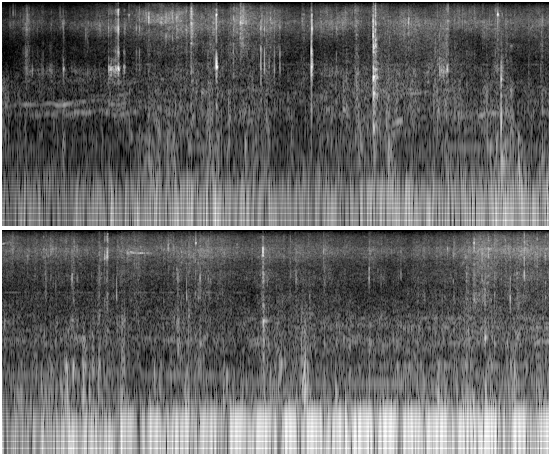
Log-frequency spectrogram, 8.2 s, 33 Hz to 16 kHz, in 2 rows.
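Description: Magic Mobility Frontier V4 power chair's twin 800-watt motors whining as it drives over grass and roots. Scattered clicks and crackles from under the tyres come through, with a low wind rumble on the microphone that gets louder from about halfway.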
